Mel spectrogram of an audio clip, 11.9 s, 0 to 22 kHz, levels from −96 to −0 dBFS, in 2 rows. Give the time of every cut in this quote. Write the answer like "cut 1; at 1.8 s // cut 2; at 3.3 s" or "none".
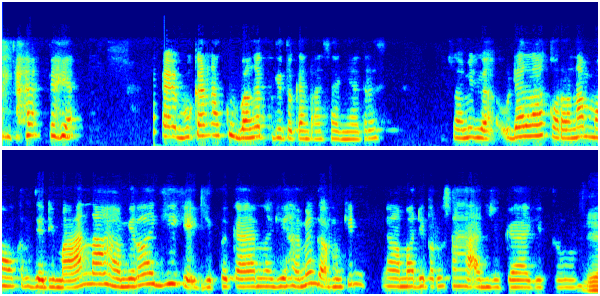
none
